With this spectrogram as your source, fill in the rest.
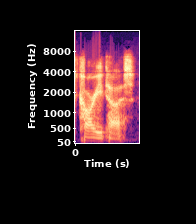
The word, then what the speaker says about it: Caritas: And uh I guess there's also maybe a Spanish pronunciation of it, but we go by the Latin pronunciation, which is Caritas.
